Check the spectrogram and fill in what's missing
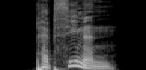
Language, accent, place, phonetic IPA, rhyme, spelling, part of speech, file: German, Germany, Berlin, [pɛpˈziːnən], -iːnən, Pepsinen, noun, De-Pepsinen.ogg
- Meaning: dative plural of Pepsin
